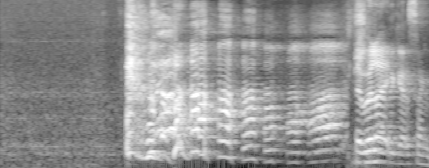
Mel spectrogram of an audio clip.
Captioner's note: both laugh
